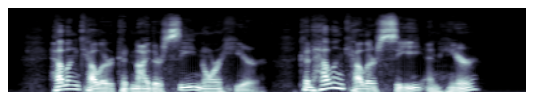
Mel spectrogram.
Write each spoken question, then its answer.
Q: Could Helen Keller see and hear?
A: No, Helen Keller could neither see nor hear.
